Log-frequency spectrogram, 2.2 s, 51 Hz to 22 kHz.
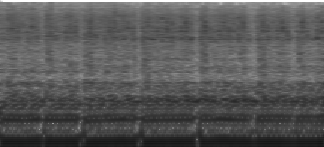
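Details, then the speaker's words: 1987 car now firing on all cylinders (each unplugged plug changes idle): lumpy, loping idle with uneven beats about every third of a second, like a race cam; running rough on stale fuel. "So at the moment, it's running as it's supposed to, but it's just running rough because it's on shitty"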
